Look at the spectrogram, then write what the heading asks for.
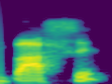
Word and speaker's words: Passi: So let me also pronounce it in Italian, maybe. Okay. Yes, please. Sounds more authentic. So the name is 620 Passi.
